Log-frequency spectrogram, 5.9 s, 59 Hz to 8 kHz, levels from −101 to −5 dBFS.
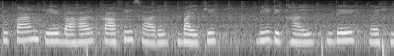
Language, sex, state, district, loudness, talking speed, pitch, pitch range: Hindi, female, Madhya Pradesh, Dhar, -18 LUFS, 100 wpm, 215 Hz, 205-230 Hz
